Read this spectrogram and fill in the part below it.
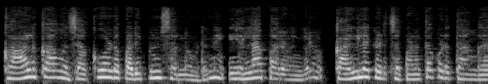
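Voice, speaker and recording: A woman's voice: high-pitched, a little fast, husky. A woman narrator reading a scripted children's story.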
